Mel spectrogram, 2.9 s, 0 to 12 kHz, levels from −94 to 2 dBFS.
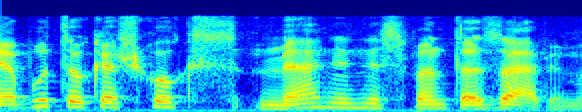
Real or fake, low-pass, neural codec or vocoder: real; 7.2 kHz; none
